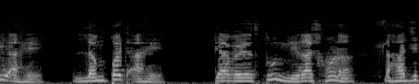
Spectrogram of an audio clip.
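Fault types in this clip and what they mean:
HE-AAC compression: Likely a very low-bitrate HE-AAC encode (around 8 kbps) that rebuilds treble from copied lower bands; the speech is heavily damaged, with nothing above 8 kHz.
pre-echo: Codec noise spread across a transform block fills the quiet before sharp attacks, giving about 45 ms of hiss at 1.22 s, just before "आहे त्यावेळेस तू", and at 2.62 s.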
